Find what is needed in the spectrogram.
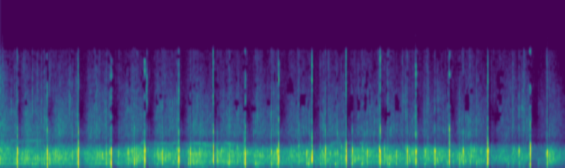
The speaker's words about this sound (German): Wer hat heute alles hier brunchet? Wollen wir doch mal einen großen Applaus in unserem Brunch-Team geben?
